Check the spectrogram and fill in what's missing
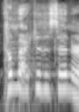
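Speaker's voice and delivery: very high imitated instruction; imitating a floor manager's high-voiced order; camera woman. Imitating camera woman calling him back.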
